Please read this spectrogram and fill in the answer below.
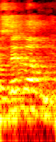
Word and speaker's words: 셀라: 말함을 두지 말지어다 아멘 이거는 그냥 팁인데요 셀라고 읽읍시다 세라 셀라 혹시 어떤 뜻인지 아는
